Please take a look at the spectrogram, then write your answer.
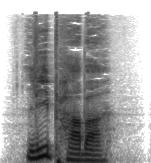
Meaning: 1. aficionado, enthusiast, lover 2. lover (particularly of a married person: an affair) 3. lovemaker; a person with regard to their qualities as a sexual partner
- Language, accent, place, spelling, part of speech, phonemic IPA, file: German, Germany, Berlin, Liebhaber, noun, /ˈliːpˌhaːbɐ/, De-Liebhaber.ogg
